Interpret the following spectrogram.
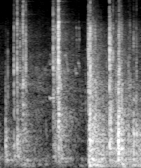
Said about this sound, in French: Vous nous ouvrez la, porte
